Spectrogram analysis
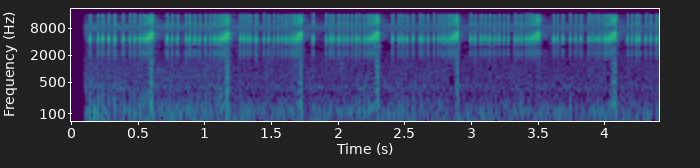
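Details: A large brown cicada, recorded 14 July 2011, gives a harsh, sizzling buzz with brief louder pulses about twice a second.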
